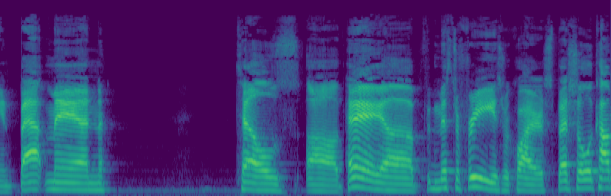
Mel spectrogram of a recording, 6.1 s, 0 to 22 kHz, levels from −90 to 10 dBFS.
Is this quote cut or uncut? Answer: cut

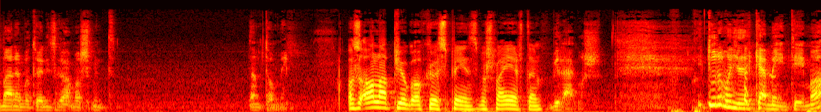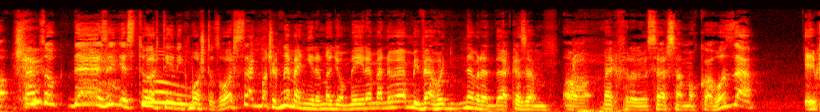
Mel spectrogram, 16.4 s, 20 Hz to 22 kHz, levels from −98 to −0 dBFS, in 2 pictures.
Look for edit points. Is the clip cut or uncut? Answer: cut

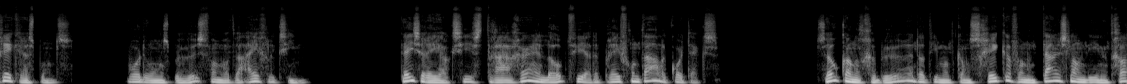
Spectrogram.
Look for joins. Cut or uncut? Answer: cut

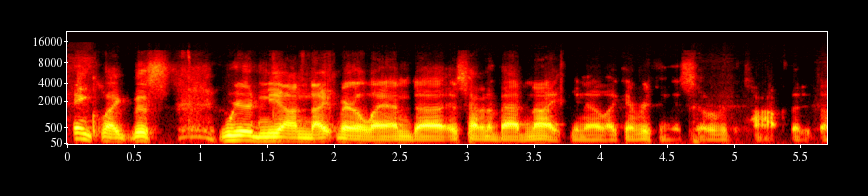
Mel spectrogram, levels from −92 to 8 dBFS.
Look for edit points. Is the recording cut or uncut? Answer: uncut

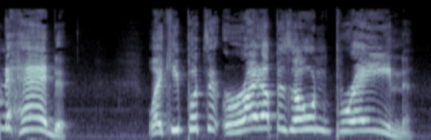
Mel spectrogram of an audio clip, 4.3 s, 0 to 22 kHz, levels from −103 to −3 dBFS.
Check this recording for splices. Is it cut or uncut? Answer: uncut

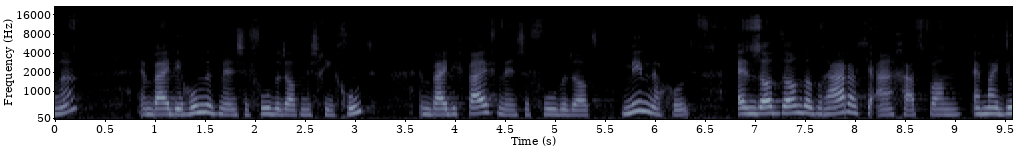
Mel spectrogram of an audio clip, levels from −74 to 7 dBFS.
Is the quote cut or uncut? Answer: uncut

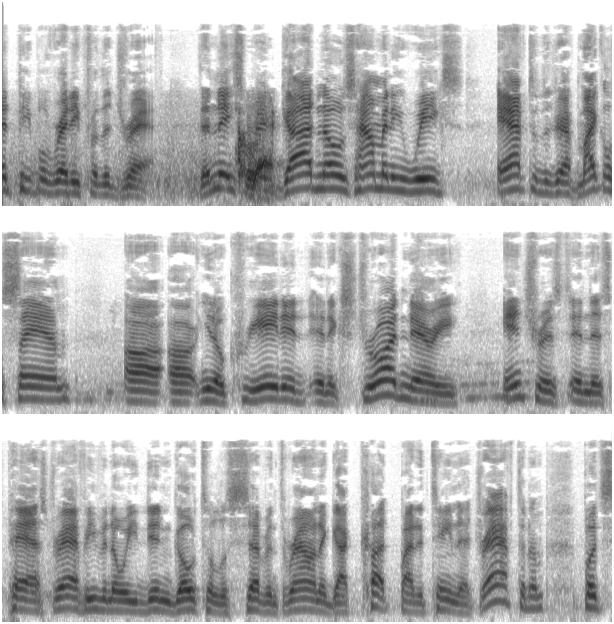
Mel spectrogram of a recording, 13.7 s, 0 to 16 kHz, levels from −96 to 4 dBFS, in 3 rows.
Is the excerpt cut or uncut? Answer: uncut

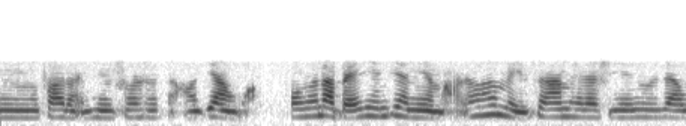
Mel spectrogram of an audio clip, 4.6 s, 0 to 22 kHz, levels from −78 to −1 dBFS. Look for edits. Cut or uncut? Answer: cut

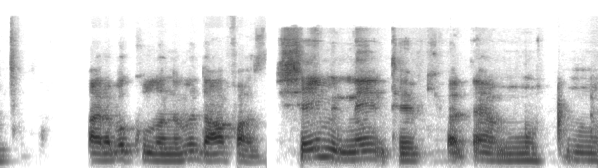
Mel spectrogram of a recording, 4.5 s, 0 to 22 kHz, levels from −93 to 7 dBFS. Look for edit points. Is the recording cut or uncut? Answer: cut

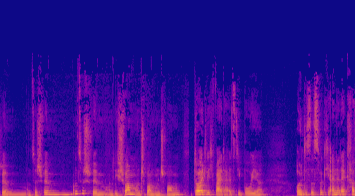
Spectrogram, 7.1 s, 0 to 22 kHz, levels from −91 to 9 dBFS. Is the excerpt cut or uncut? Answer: cut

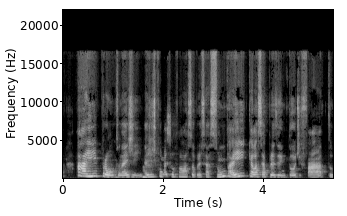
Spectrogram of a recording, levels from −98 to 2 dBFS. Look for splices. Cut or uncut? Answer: uncut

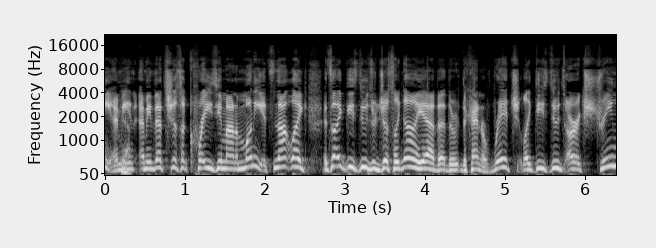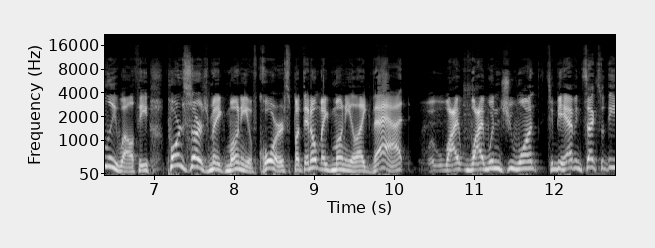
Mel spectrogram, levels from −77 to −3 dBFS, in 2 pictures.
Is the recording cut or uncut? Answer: cut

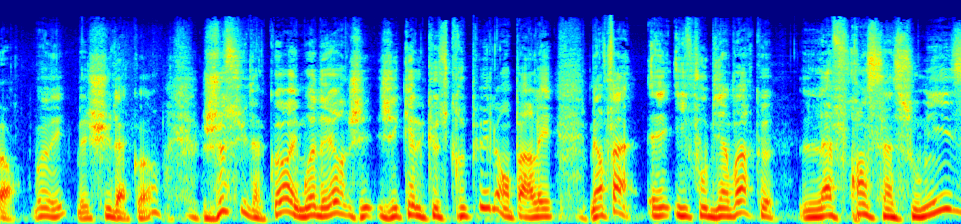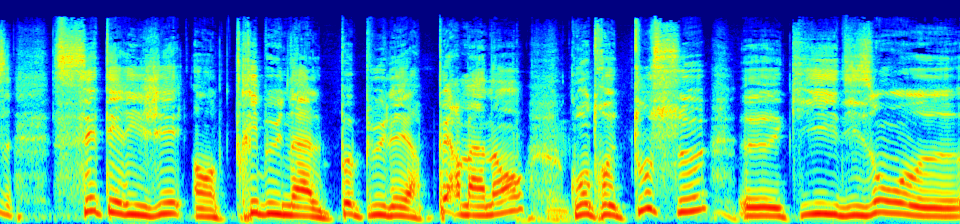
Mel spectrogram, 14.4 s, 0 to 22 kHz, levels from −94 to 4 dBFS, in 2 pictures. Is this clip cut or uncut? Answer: uncut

